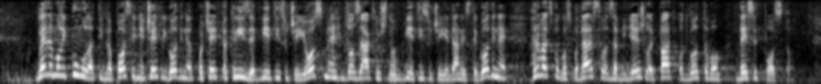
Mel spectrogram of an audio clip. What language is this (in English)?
Croatian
